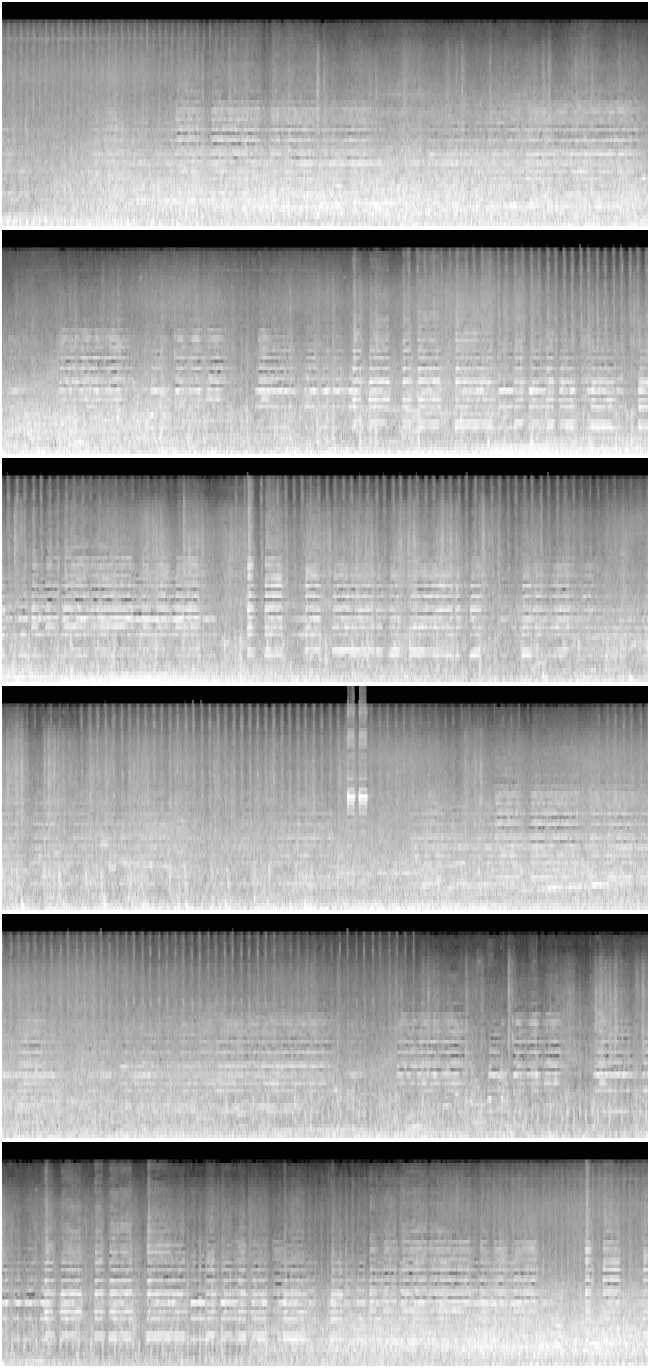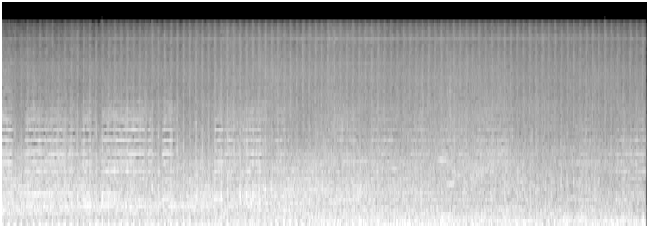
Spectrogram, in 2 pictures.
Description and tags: cars and trucks and motorcycles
